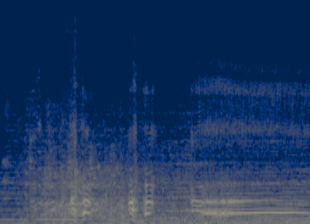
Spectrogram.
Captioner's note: sobbing; wailing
